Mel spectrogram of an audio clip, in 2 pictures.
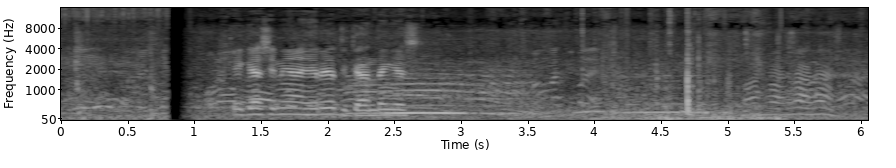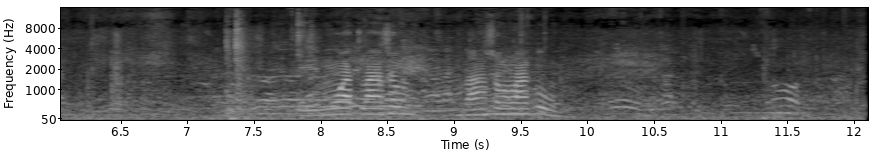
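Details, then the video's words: Furious bull unloading from a truck, its horn snapped, lets out repeated hoarse moos in bursts, some rising and falling, over crowd murmur and handling noise. "SAPI NGAMUK TANDUK NYA SAMPE PATAH TURUN DARI TRUK KASIAN SEKALI"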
